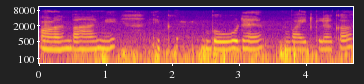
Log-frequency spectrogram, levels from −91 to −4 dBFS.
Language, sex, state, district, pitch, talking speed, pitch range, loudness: Hindi, female, Bihar, Katihar, 245 Hz, 115 wpm, 240-255 Hz, -18 LUFS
